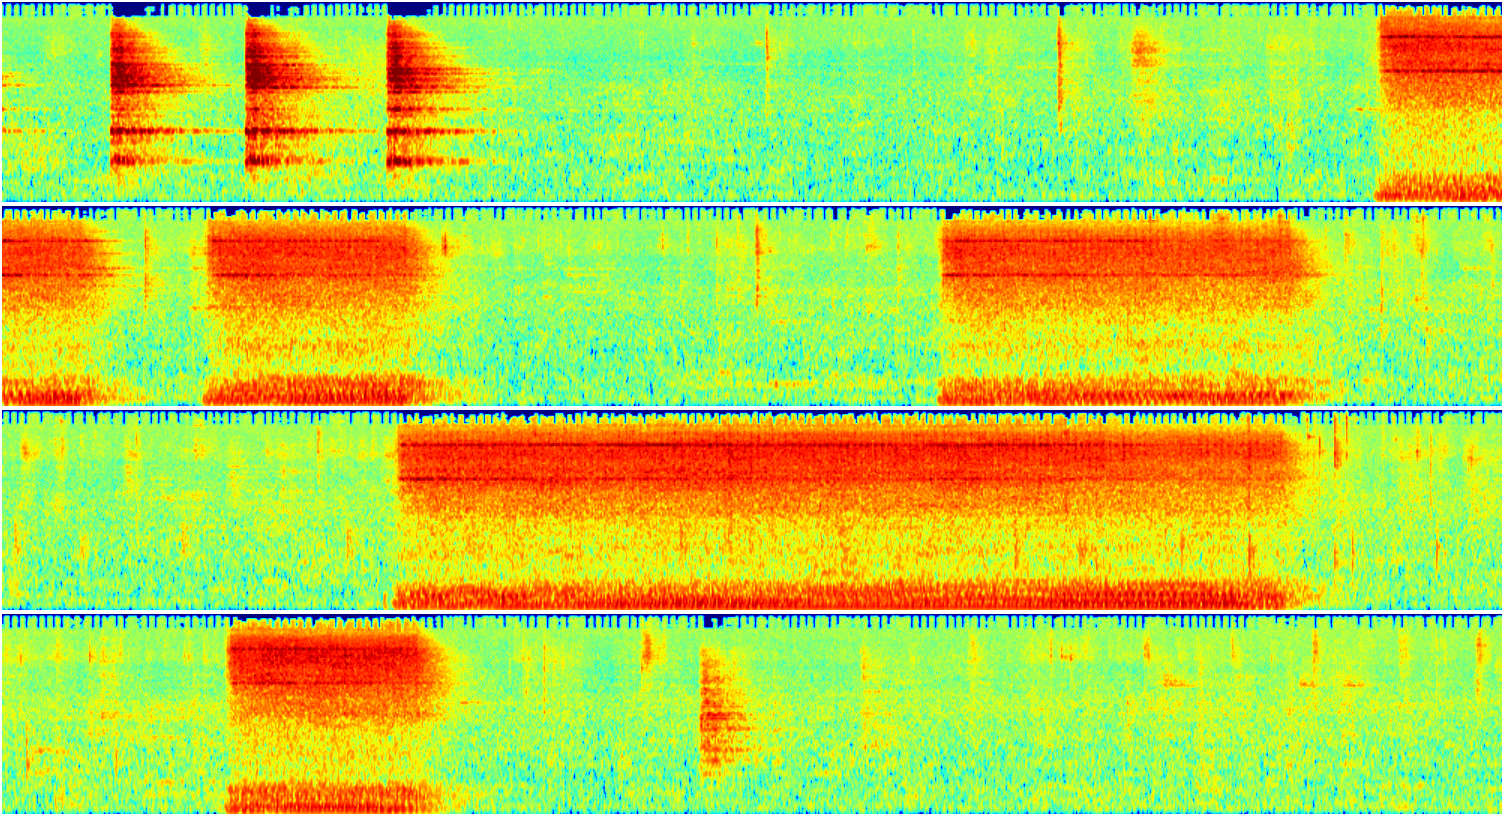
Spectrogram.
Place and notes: borers digging the entrance to a private parking in a public pedestrian zone - at the cost of citizens; erased trees and most of pavement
